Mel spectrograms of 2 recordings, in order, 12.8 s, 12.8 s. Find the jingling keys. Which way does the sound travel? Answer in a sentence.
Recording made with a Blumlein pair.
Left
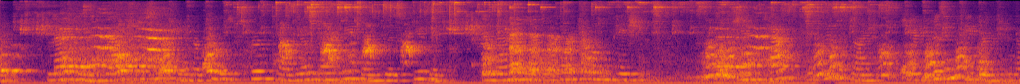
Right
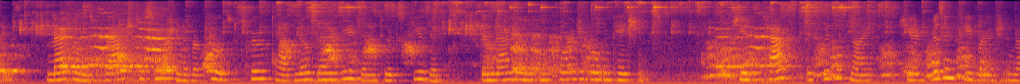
In this clip you hear the jingling keys go from the left side to the right.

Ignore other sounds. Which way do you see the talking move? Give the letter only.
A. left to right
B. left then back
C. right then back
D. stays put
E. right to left
D.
